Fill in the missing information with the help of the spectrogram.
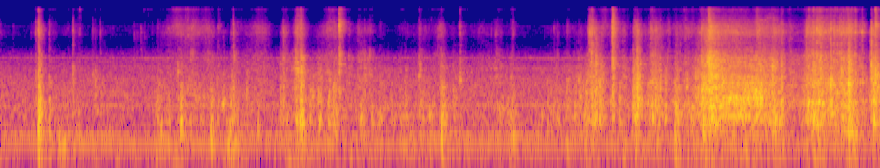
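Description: Packaging being handled: a few light knocks as a cardboard box is set down and opened, then, from about six seconds in, a couple of seconds of loud crinkling and rustling as a clear plastic package is pulled out of the box.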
